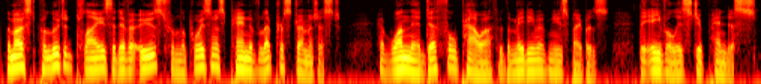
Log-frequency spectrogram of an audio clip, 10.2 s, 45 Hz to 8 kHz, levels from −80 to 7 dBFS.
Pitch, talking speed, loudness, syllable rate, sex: 100 Hz, 165 wpm, -20 LUFS, 5.0 syllables/s, male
